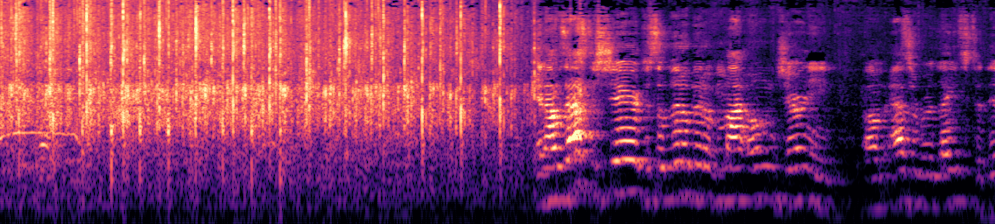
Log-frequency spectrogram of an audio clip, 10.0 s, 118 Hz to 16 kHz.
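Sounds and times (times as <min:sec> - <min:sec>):
room full of people clapping: 0:00.0 - 0:05.4
speech: 0:05.4 - 0:09.9.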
